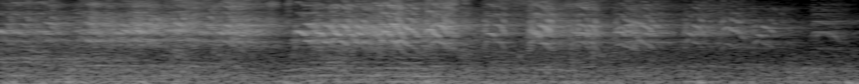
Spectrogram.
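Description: Many small birds chirping, a dense run of quick high twitters that is loudest about halfway through and thins out near the end.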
